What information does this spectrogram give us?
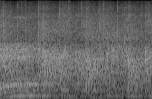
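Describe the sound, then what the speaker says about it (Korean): Audience applauding players from both teams at the close of an esports tournament, a short, moderately faint burst of clapping with some voices mixed in. "관람객들은 양팀 선수 모두에게 축하와 격려의 박수를 보냈습니다"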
